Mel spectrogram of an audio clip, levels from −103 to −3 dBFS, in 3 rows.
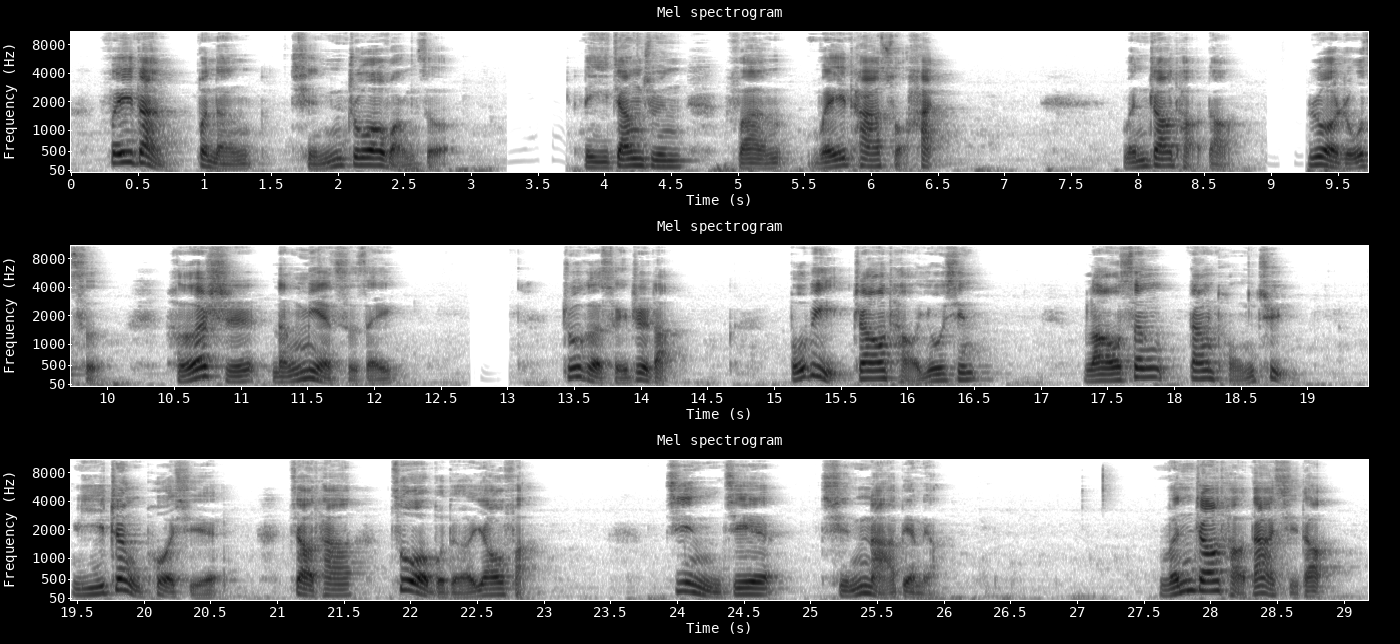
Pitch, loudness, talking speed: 165 Hz, -21 LUFS, 140 characters per minute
